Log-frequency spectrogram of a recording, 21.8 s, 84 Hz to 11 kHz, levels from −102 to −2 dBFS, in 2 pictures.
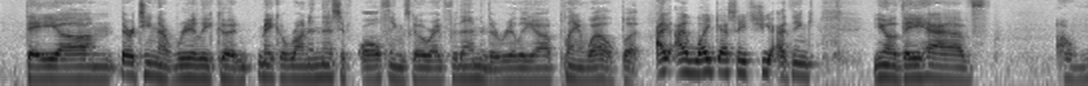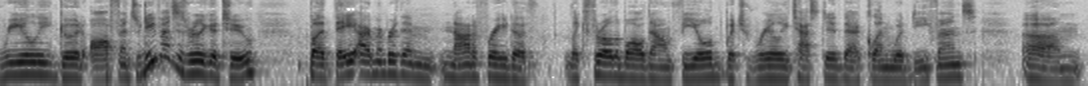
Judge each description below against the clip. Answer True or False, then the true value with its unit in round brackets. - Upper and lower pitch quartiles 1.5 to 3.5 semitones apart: True (2.7 semitones)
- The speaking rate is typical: True (185 wpm)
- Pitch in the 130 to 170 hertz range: True (135 Hz)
